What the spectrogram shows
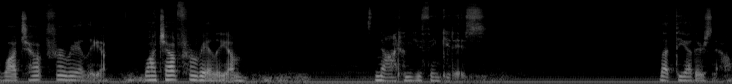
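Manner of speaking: very quiet, breathy, secretive whisper. In a game scene, a character secretly warns another: whispering under her hand. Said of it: "as she whispers under her hand".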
